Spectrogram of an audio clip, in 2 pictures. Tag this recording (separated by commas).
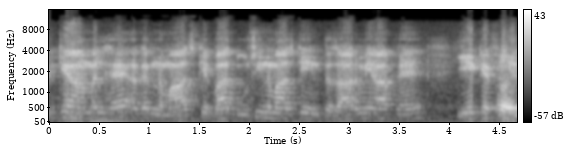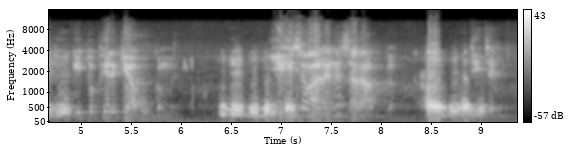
Speech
